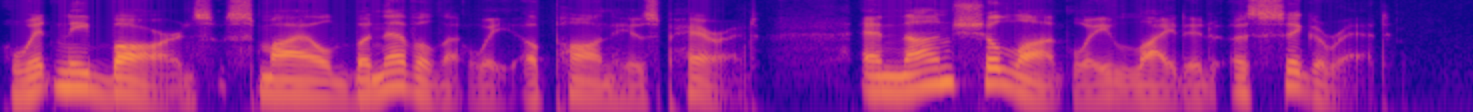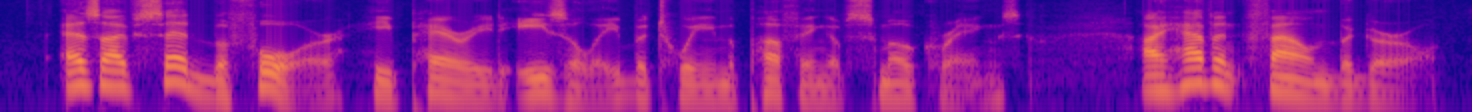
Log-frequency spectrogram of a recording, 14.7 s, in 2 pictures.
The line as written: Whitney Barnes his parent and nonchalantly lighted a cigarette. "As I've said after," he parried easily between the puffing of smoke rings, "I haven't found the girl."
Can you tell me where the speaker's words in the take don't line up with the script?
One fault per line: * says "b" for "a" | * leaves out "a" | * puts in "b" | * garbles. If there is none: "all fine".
* puts in "smiled benevolently upon"
* says "before" for "after"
